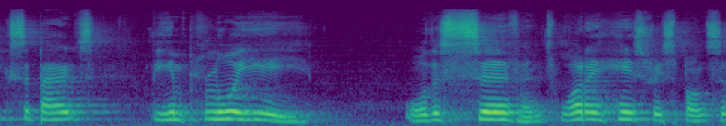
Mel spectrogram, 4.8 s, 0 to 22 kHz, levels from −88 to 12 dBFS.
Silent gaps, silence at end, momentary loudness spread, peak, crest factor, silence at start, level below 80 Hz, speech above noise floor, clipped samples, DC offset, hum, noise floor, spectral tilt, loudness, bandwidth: none; 0 s; 13 LU; -2 dBFS; 16 dB; 0 s; -62 dBFS; 36 dB; under 0.1%; under 0.1%; none; -54 dBFS; -4.5 dB/octave; -18 LUFS; 15.5 kHz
